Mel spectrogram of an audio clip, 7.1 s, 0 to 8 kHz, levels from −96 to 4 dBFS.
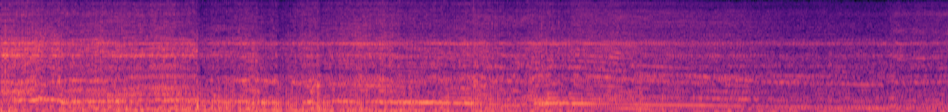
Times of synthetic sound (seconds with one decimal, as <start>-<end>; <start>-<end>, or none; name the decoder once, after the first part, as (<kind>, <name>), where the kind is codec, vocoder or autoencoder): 0.0-4.3 (vocoder, WaveNeXt)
